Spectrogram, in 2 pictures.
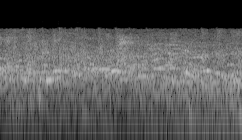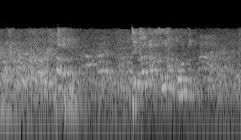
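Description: A man preaches with animation into a microphone, heard through loudspeakers in a large echoing hall.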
